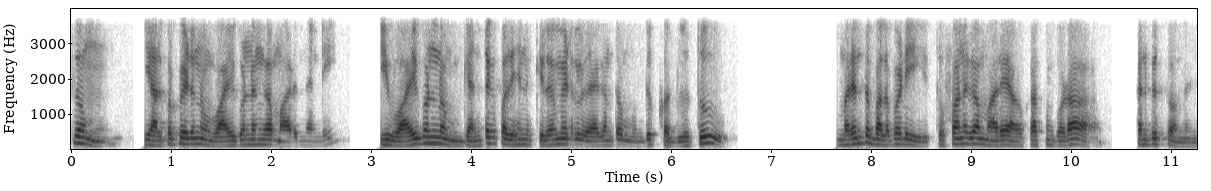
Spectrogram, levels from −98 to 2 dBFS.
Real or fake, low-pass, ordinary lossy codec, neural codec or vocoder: real; 3.6 kHz; none; none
